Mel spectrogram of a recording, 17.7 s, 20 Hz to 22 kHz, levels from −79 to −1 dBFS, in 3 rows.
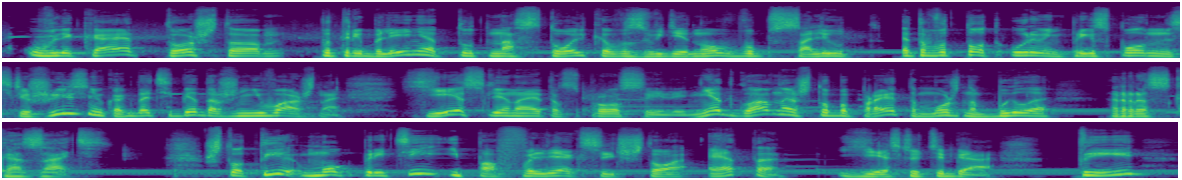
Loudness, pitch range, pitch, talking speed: -20 LUFS, 130-165 Hz, 145 Hz, 155 wpm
